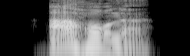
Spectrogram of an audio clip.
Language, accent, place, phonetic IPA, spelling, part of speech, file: German, Germany, Berlin, [ˈaːhɔʁnə], Ahorne, noun, De-Ahorne.ogg
- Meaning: nominative/accusative/genitive plural of Ahorn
